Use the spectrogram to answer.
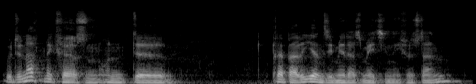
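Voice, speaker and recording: A man's voice: deep voice, expressive, moderate pace, warm tone. An actor playing a bossy, sardonic police chief in a German crime radio play, mocking and needling as he talks. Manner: mocking, blustery, teasing.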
